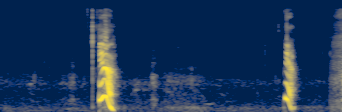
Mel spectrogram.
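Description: A dog giving two short yelps, each sliding down in pitch: a loud one about a second in and a shorter, fainter one near the end.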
